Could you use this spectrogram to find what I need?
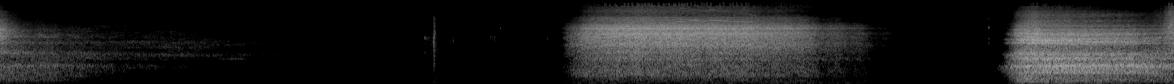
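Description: Deep, forceful breathing out during a breathing exercise, belly pulled in to push all the air out: a fading hiss, then a long, loud, hissing exhale and another strong breath at the end, separated by near silence.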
